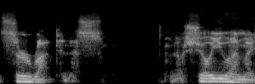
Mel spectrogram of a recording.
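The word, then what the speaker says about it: serotinous: tree has cones that are called serotoninous that's how we pronounce it sir rottenness i'll show you on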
